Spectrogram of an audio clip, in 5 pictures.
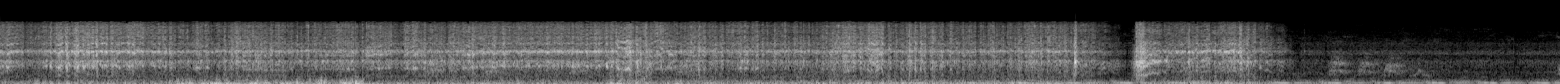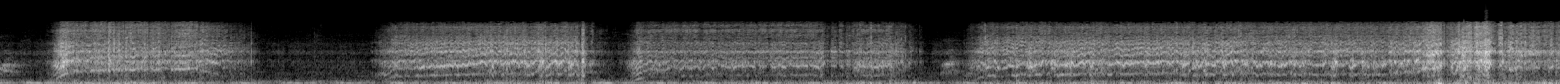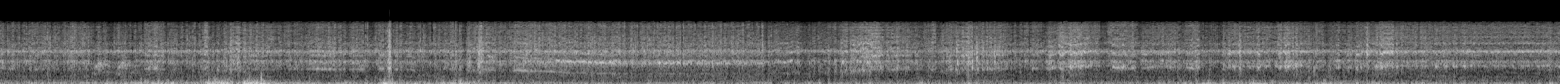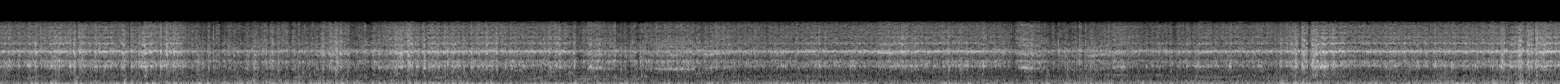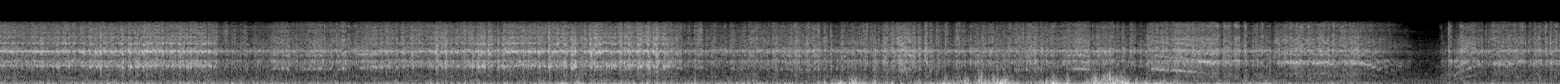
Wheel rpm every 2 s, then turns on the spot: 230, 210, 220, 220, 210, 150, 60, 0, 110, 20, 90, 90, 70, 100, 120, 200, 210, 210, 190, 160, 200, 220, 230, 230, 230, 220, 220, 230, 230, 230, 240, 230, 220, 230, 230, 210, 210, 180, 80.
10-14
